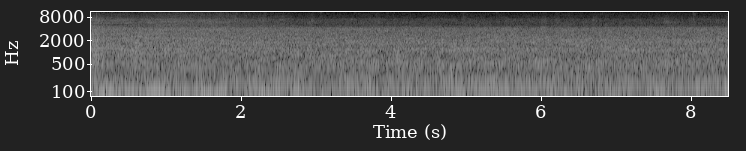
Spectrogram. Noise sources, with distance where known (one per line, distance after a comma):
person or small group talking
